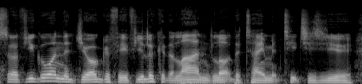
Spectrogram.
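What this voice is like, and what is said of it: Charming, rhythmic Scottish accent. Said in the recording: “sections of your accent. We find it incredibly charming ... there's a nice poetic rhythm to the way that you speak ... the Scottish accent ... it's native to your mouth”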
